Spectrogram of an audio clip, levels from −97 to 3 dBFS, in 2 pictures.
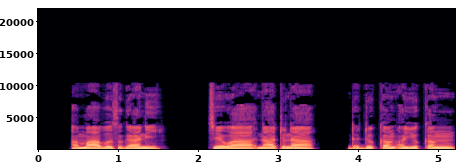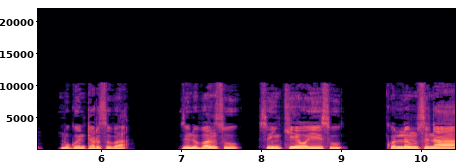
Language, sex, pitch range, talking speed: English, male, 125-160 Hz, 100 wpm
